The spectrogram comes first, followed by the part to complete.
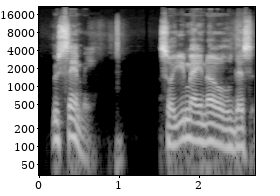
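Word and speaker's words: Buscemi: Steve BMI which actually his parents are from Italy so the last name is actually Bushi but anyway he never liked to pronounce it that way he always said Bui so you may know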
